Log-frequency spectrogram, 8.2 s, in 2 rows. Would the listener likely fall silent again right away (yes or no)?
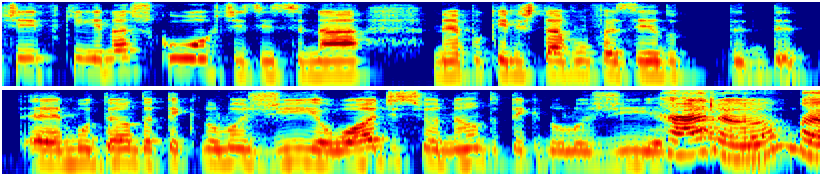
yes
